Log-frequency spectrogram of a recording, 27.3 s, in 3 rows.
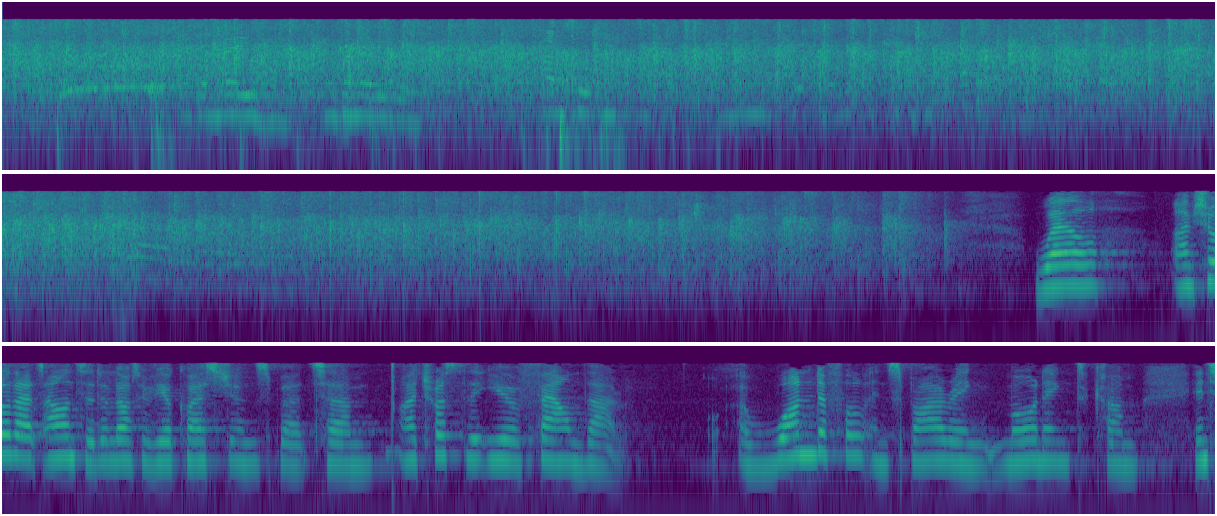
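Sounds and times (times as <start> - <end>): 
audience applause: 0.0 - 16.3
speech: 18.0 - 23.0, 23.7 - 27.2.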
